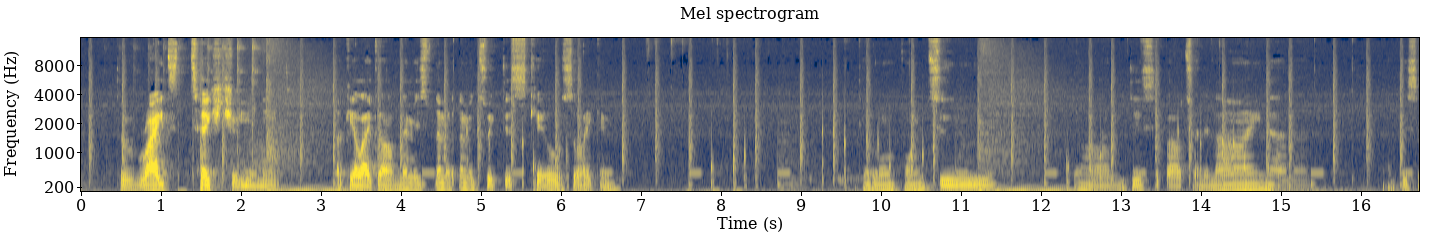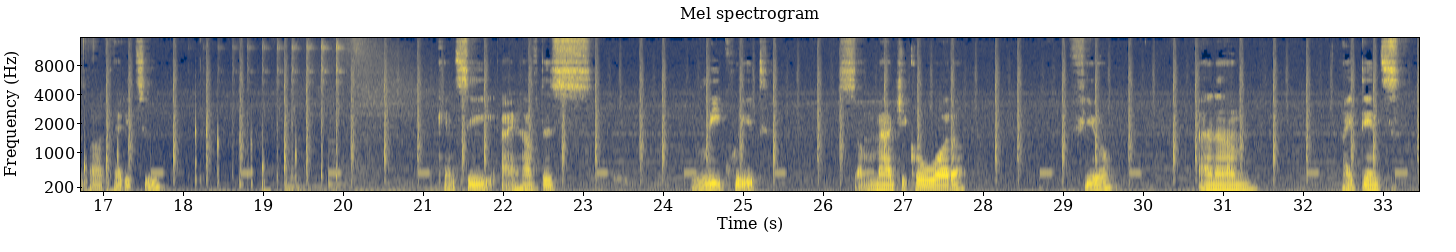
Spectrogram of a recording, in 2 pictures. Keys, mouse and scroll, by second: 4.6 click, 10.3 click, 15.8 click, 19.4 scroll up 4, 21.9 middle click, 29.2 scroll down 3, 31.2 shift+middle click.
